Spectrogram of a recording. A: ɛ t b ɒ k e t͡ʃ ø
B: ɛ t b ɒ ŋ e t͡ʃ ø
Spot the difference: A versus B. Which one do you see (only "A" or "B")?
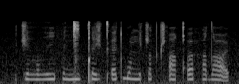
B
